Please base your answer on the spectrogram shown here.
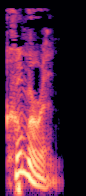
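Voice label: "coumarin", British English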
